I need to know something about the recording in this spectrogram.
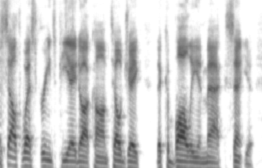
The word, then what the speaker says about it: Kaboly: Tell Jake that Cabali and Mac sent you. It's Cabali. It's Cabali, says Rick. That's the way it's pronounced.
